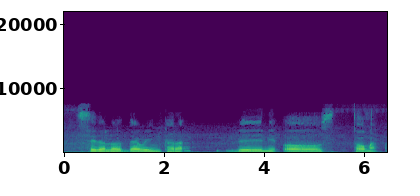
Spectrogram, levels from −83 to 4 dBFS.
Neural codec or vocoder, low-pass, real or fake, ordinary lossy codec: none; 19.8 kHz; real; AAC, 24 kbps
